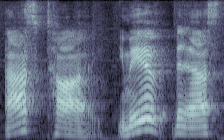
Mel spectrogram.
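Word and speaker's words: Tighe: my name's ty well my name actually is tai but it's spelt different the correct spelling of my name is t-i-g-h-e it's irish it's my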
